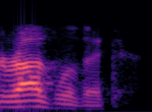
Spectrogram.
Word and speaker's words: Roslovic: I think everyone here has pronounced it Roslovic to this point, so kind of a hard C.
